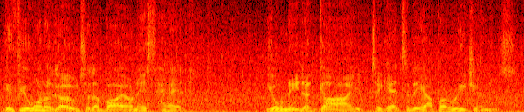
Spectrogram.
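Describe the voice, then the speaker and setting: An actor playing a gruff, worldly older adventurer and guide in a video game cutscene, with a knowing, grumbling manner. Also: male voice, medium pitch, expressive, moderate pace, noisy background, natural voice. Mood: knowing, instructive.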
